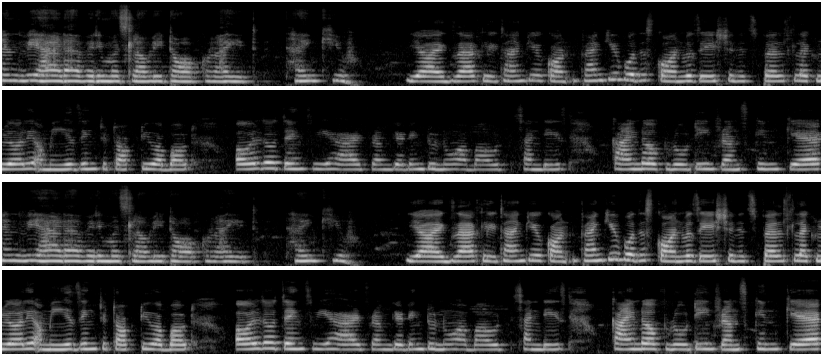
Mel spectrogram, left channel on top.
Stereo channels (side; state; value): both; normal; correlation 0.23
